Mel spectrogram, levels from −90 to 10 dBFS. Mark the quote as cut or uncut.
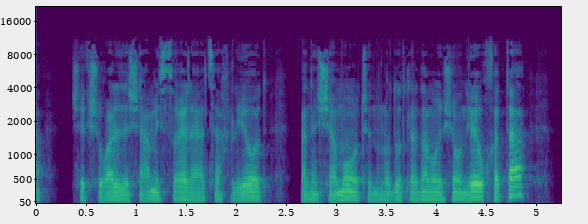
cut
